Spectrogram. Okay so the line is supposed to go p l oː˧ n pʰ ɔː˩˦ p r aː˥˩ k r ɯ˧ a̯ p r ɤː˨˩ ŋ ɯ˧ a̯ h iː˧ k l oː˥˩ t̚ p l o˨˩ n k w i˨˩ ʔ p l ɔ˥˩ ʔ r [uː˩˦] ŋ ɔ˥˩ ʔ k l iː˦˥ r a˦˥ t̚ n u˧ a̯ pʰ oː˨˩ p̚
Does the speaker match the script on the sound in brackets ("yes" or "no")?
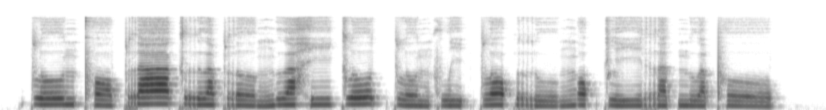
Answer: yes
